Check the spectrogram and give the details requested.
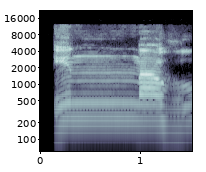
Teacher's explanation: নুনের উপরে তাসদীদ, গুণনা করা ওয়াজিব, হা উল্টা পেশ হু, এক আলিফ টান হবে।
